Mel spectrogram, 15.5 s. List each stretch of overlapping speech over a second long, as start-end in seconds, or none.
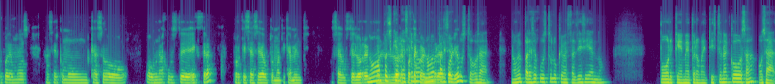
7.3-9.2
